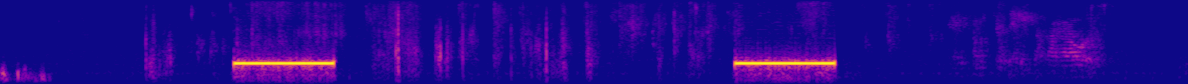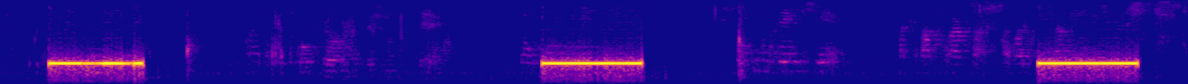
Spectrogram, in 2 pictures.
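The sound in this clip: Outgoing phone-call ringing tones sound after the dial button is pressed. There are five steady, mid-pitched tones, each lasting about a second and evenly spaced about five seconds apart, with faint scattered noises in the quiet gaps between them.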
